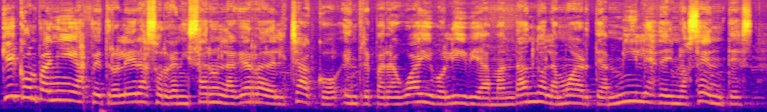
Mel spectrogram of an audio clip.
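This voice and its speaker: A woman's voice: medium pitch, normal speed, few pauses, darkish tone. A woman reading dramatic scripted questions as narration.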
